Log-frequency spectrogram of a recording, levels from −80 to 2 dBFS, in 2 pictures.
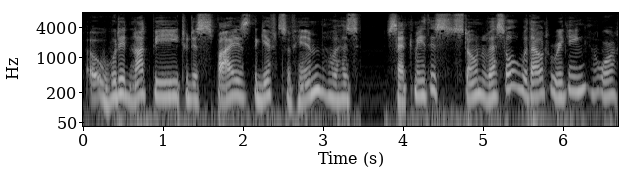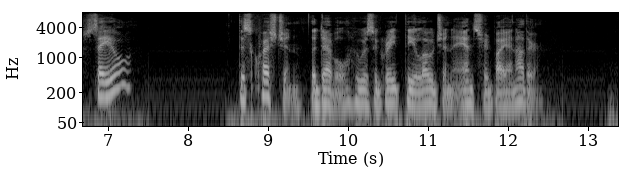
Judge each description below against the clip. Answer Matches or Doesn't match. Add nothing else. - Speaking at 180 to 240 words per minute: Doesn't match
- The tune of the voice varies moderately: Doesn't match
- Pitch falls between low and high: Matches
